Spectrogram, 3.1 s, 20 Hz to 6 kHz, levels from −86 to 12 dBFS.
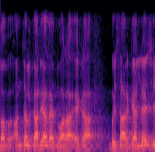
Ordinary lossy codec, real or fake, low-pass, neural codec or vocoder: none; real; 5.4 kHz; none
